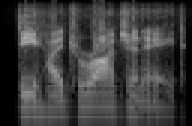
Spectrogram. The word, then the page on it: dehydrogenate: American English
